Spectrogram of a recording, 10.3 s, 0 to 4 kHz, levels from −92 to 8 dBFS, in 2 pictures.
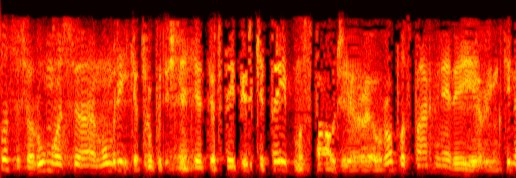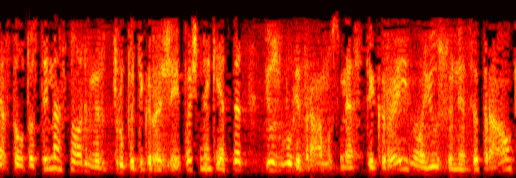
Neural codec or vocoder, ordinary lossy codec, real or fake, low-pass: vocoder, 44.1 kHz, 128 mel bands, Pupu-Vocoder; AAC, 16 kbps; fake; 3.6 kHz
